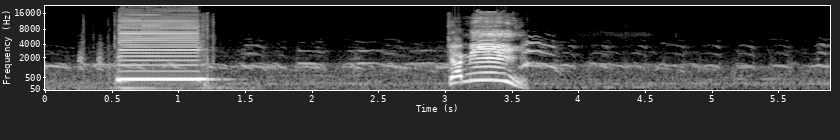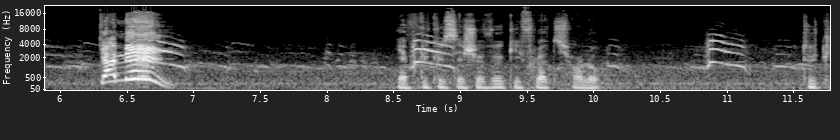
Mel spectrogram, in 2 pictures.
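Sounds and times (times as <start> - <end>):
faint noise: 0.0 - 11.7
bright brassy horn blast: 0.6 - 1.5
speech: 3.0 - 3.7, 6.5 - 6.9, 8.5 - 10.2, 11.6 - 11.7.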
